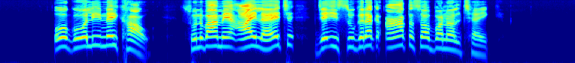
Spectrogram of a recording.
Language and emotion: Maithili, disgusted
